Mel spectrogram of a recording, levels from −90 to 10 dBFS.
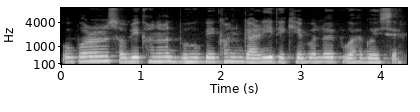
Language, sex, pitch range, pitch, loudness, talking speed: Assamese, male, 170-180 Hz, 175 Hz, -15 LUFS, 95 wpm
